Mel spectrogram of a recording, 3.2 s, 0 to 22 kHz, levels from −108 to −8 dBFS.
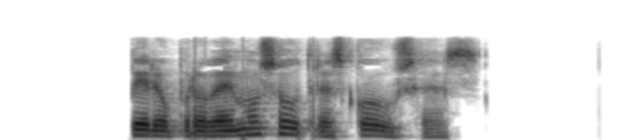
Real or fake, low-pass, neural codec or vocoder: real; 7.2 kHz; none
